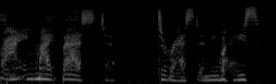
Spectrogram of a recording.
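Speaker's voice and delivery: speaking in a whisper. Answering a visitor while on vocal rest: whispering. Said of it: "You shouldn't be whispering then".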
